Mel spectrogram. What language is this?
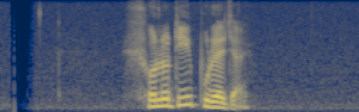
Bangla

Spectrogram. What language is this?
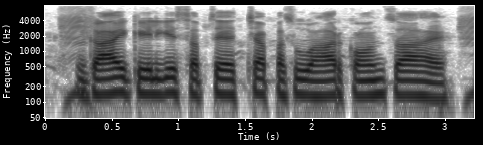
Hindi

